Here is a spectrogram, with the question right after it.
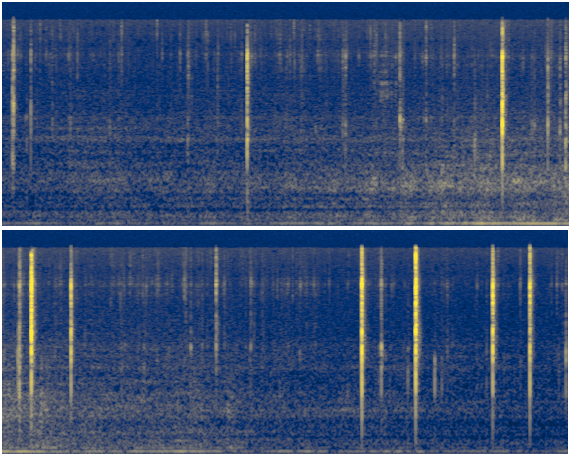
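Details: Prairie dogs gnawing and crunching chickpeas make irregular sharp clicks, a few at a time and then a denser run of bites toward the end, heard against a quiet, slightly rumbling background.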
